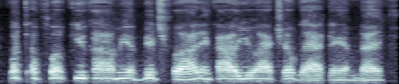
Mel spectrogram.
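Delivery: high-pitched retold outrage; indignant retort. Man objecting to being called a name, high mock indignation. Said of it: "and he said".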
